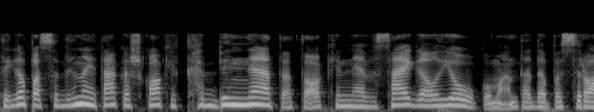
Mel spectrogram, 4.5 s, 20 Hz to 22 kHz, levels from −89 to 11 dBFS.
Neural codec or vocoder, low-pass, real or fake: none; 7.2 kHz; real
